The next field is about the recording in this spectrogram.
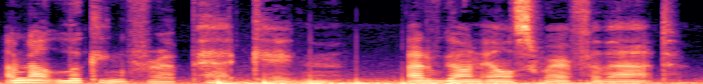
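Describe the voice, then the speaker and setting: A woman's voice: rumbling low, fairly quick. An actress voicing a resolute female starship commander in a video game, speaking in a firm, level, direct way. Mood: intimate. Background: game music.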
